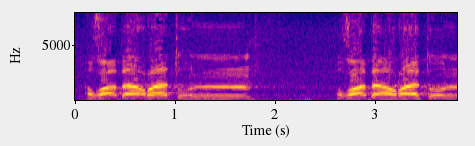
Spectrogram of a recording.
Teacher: تینوں کو بغیر کھینچے پڑھیں گے. غین کو پر پڑھیں گے اور را کو بھی پر پڑھیں گے.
